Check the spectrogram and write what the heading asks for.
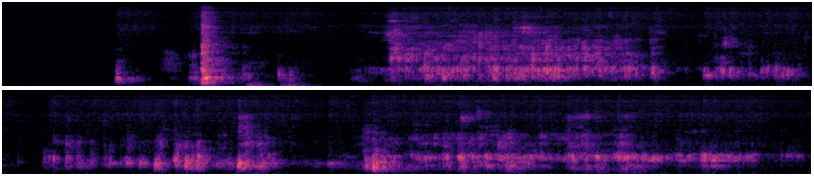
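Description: Water running and gurgling in a drip coffee maker during a clear-water rinse after descaling. A sharp knock about a second in is the loudest sound.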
